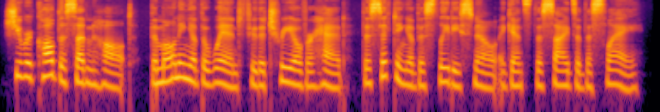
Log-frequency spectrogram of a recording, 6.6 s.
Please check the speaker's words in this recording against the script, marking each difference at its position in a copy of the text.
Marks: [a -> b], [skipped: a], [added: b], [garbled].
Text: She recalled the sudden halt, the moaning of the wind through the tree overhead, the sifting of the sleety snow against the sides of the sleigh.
She recalled the sudden halt, the moaning of the wind through the tree overhead, the sifting of the sleety snow against the sides of the sleigh.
